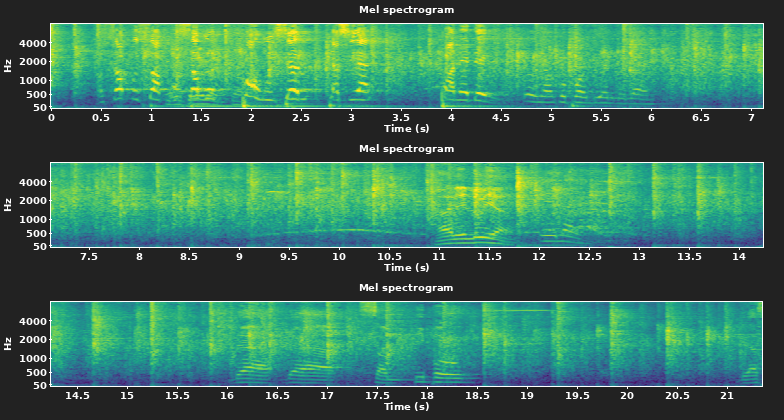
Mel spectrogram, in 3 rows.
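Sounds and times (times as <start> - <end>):
audience clapping: 0.0 - 21.3
laughter: 0.5 - 6.0, 9.2 - 13.1
speech: 0.5 - 6.1, 11.0 - 12.6, 16.1 - 18.5, 21.2 - 21.3.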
